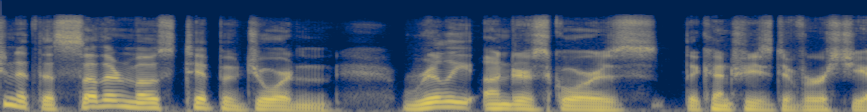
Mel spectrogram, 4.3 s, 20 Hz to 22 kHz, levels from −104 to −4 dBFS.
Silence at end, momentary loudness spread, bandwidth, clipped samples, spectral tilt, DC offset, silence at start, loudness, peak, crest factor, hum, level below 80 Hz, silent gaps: 0 s; 8 LU; 13.5 kHz; under 0.1%; -5.5 dB/octave; under 0.1%; 0 s; -26 LUFS; -10 dBFS; 16 dB; none; -42 dBFS; none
